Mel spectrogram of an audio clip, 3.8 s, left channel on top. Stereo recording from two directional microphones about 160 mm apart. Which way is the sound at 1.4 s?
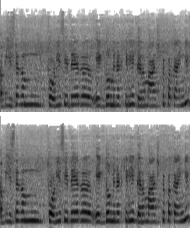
45° right (ahead or behind).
